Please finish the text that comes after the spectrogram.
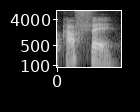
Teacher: Eu coloco mais força, mais entonação lá no final. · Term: oxítona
